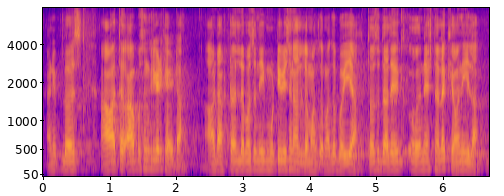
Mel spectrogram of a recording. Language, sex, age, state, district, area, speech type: Goan Konkani, male, 18-30, Goa, Pernem, rural, spontaneous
